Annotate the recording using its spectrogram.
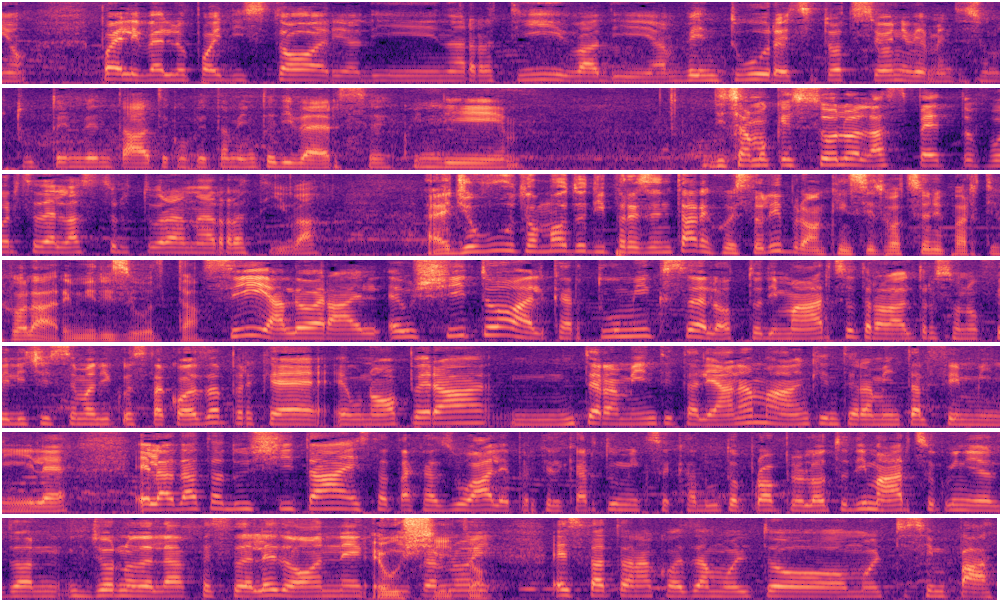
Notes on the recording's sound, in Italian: Da Lucca Comics & Games 2019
